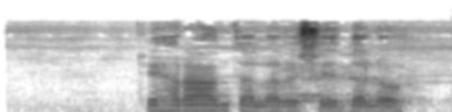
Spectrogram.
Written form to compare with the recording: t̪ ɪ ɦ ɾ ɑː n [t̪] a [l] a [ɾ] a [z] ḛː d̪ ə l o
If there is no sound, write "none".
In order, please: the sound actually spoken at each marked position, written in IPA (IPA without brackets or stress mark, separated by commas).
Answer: t̪, l, ɾ, s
